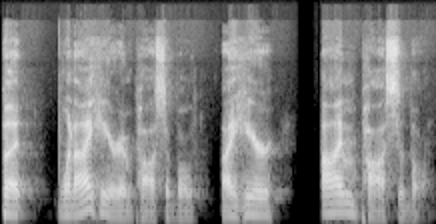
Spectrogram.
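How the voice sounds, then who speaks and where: A man's voice: lowish voice, big pitch swings, unhurried. A man with an American accent giving emphatic conversational commentary as a podcast co-host, in short declarative phrases.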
